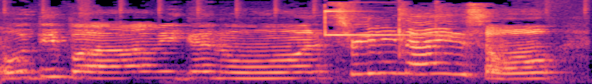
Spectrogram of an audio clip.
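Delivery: high, bright praise; delighted, pitched high; excited showing off. Real, not acted. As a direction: show it off with glee. Showing the lit-up gift proudly.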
